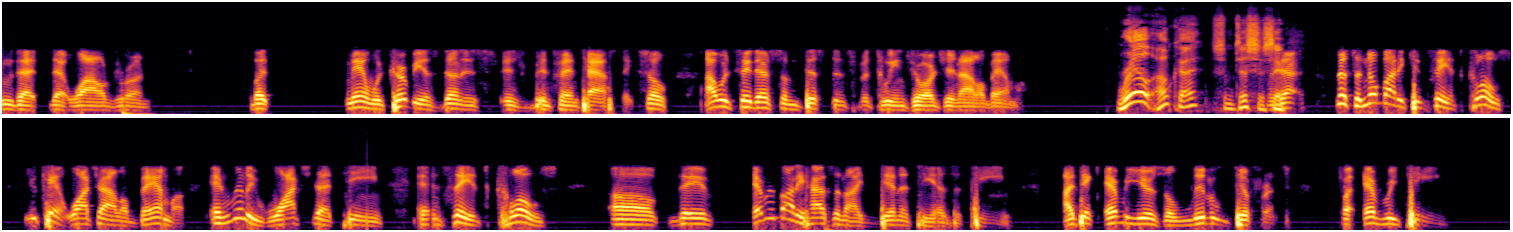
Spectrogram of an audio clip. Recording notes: Joins the show on the Farm Bureau guest line talking about college football live in the BankPlus Studio.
